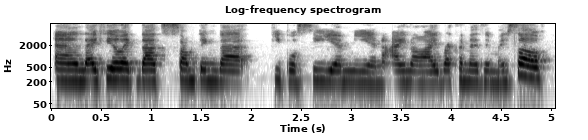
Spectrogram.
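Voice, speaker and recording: A young woman with a foreign accent hosting a casual interview, informal and halting as she works her way into questions. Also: medium pitch, little pitch movement. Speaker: interviewer, show host.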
